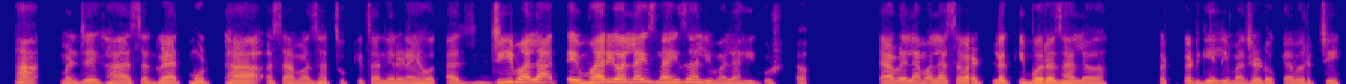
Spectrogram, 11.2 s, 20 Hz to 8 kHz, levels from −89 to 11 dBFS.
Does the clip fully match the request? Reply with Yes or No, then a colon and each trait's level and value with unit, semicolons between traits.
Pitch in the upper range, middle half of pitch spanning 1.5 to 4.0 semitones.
Yes: high, 200 Hz; average, 3.7 semitones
